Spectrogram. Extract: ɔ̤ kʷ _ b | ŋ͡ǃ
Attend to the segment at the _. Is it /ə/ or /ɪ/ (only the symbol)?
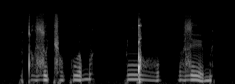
ə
